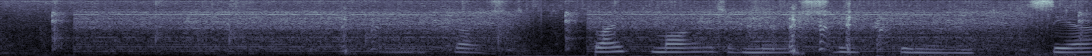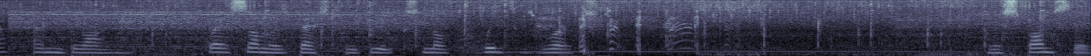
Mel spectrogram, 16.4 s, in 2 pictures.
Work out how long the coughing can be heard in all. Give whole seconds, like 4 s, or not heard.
3 s.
